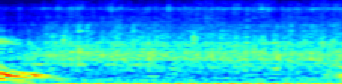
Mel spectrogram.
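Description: Food sizzles steadily as it is sautéed in a pan in a home kitchen, a close, continuous frying hiss with a brief voice at the start and end.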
